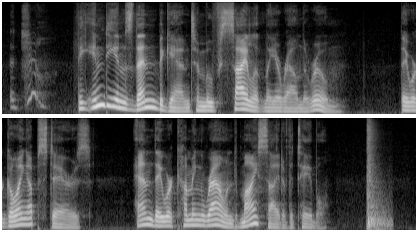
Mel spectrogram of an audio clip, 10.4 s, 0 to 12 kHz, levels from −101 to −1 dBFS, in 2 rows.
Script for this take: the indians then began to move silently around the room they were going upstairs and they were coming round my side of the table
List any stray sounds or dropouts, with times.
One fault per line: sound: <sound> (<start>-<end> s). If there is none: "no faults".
sound: sneeze (0.1-0.7 s)
sound: thud (9.7-10.1 s)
